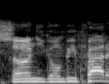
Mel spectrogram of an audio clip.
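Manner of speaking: put-on Panamanian accent with voice dropped deep. Retelling what a man said after quitting his job, deep Panamanian voice. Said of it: "Deep ass Panamanian voice".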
